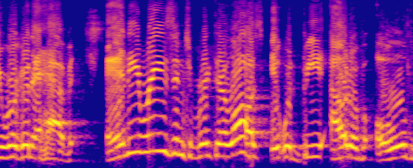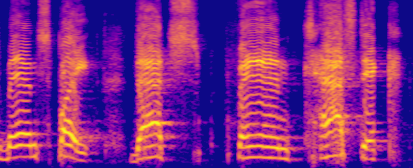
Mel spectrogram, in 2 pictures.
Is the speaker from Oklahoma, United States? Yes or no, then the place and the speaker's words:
no; New York, United States; Yeah, look, I'm from Long Island, and we have the highest incidence of breast cancer in the nation because of that.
